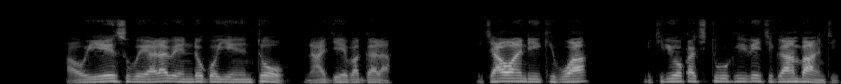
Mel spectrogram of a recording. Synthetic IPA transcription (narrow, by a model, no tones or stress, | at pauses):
a̰wo̞je̞suβwe̞jalaβe̞ːndo̞ɡo̞je̞ːnto̞ | naɟe̞ːβaɡala̰ | ecaːwaːndiːkiβwa | neciɾijo̞ːkaci̥tuːk̬iɾiɾe̞ːciɡaːmbaːnti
